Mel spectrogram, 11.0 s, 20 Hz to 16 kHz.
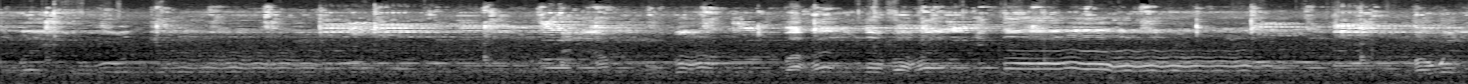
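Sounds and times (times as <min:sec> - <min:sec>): backing music with high shimmer: 0:00.0 - 0:11.0
person singing love song: 0:00.0 - 0:11.0.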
